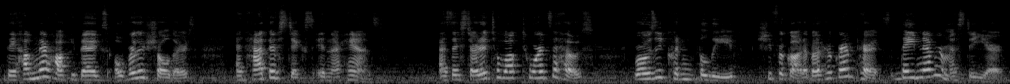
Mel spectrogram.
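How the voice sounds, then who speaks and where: A woman's voice: a little high, moderate pace. Woman reading a children's story, noisy recording. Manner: expressive, acts out dialogue. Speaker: storybook reader. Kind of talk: scripted children's read-aloud narration.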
